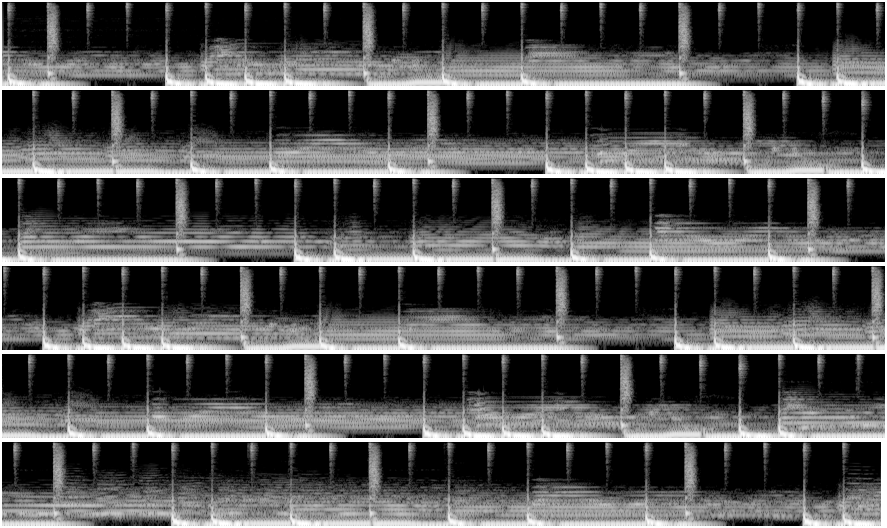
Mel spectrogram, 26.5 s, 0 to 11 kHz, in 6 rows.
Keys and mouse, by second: 0.3 right click, 1.8 right click, 7.9 right click, 9.1-11.0 right drag, 14.2 KP_Subtract, 14.4 KP_Subtract, 14.9 KP_Subtract, 15.1 KP_Subtract, 16.6 KP_8, 19.7 right click, 22.6 e, 23.7 KP_Subtract, 24.8 z, 26.3 KP_4.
